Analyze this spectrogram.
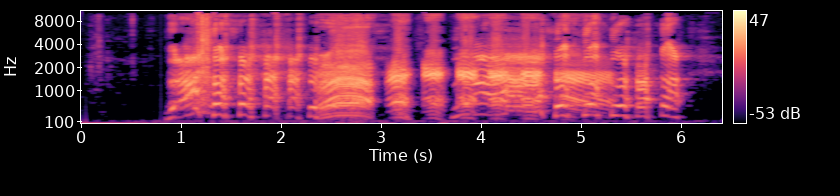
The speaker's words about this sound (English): That guy, man, is screaming.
